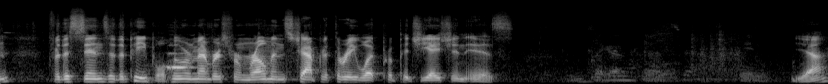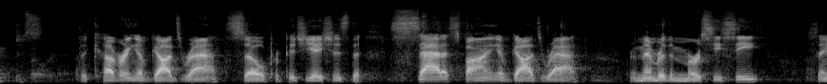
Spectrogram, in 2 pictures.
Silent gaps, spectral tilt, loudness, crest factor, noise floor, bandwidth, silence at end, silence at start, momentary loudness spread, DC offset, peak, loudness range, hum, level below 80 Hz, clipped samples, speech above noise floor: none; -3.5 dB/octave; -23 LUFS; 24 dB; -60 dBFS; 14.5 kHz; 0 s; 0 s; 15 LU; under 0.1%; 0 dBFS; 12 LU; none; -78 dBFS; under 0.1%; 37 dB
